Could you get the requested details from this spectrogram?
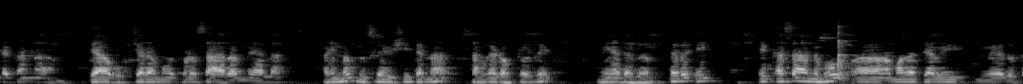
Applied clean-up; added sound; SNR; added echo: classical method WPE with log-MMSE.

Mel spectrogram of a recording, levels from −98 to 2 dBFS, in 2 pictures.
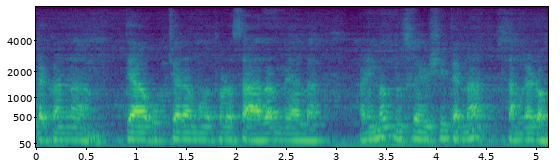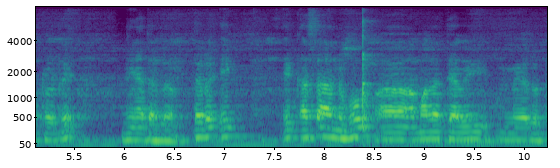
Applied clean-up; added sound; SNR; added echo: none; Bowed string instrument; 12 dB; reverberation time 0.2 s.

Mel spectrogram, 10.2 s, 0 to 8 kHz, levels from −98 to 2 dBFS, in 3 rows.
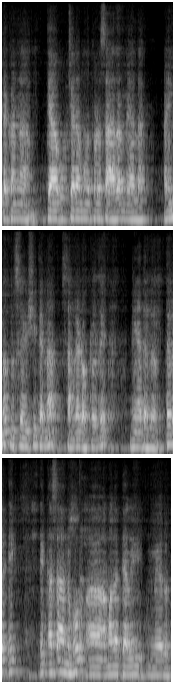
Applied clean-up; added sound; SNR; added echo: neural separator model SepFormer DNS4.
